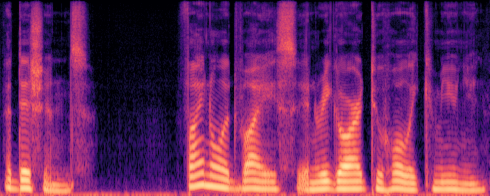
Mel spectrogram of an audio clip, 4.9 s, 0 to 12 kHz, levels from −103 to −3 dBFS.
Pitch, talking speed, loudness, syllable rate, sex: 130 Hz, 100 wpm, -16 LUFS, 4.3 syllables/s, male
